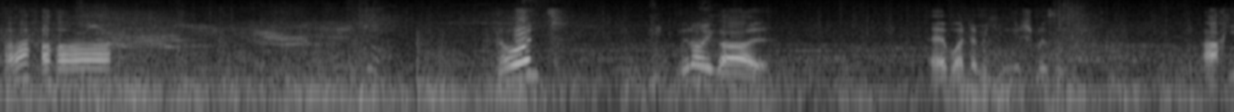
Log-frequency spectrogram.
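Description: A man talks excitedly into a close microphone.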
